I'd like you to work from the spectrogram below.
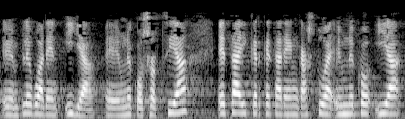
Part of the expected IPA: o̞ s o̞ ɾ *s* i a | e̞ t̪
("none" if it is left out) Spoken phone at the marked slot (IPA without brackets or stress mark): t͡s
